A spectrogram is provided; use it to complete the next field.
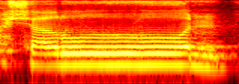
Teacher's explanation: را کے بعد واو مدہ ہے، واو ساکن سے پہلے پیش ہو تو واو مدہ ہوتا ہے، تو یہاں پہ ایک الف کی مقدار لمبا کریں گے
